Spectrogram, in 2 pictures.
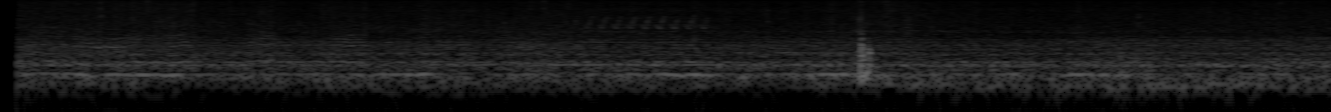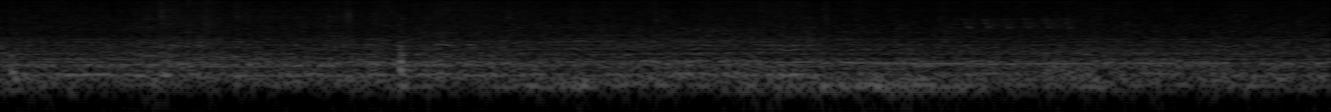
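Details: Honey bees of a queenless swarm in a small nucleus hive, the colony confirmed to have lost its queen; steady droning hum with tonal bands near the low and mid range, a few brief clicks and knocks at about four and eight seconds.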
